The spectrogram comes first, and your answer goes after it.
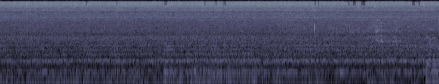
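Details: Honey bee swarm forming near a hive in a garden around one in the afternoon, after a week of cold, damp weather, bees coming in to land; a dense, steady buzz with a deep low hum and a continuous mid-pitched drone throughout.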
